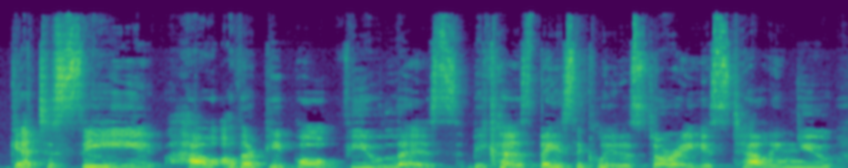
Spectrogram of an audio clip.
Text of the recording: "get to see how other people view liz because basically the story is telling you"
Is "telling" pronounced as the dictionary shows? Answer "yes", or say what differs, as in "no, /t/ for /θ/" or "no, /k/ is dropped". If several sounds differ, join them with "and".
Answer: yes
